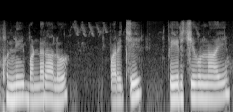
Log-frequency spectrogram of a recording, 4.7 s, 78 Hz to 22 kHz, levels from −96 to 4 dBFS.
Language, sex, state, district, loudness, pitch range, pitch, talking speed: Telugu, male, Telangana, Mahabubabad, -14 LUFS, 145-160 Hz, 155 Hz, 65 wpm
